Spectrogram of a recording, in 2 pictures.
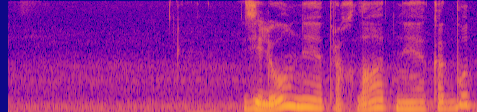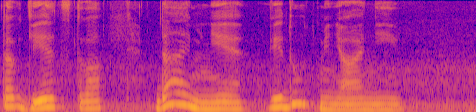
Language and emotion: Russian, neutral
